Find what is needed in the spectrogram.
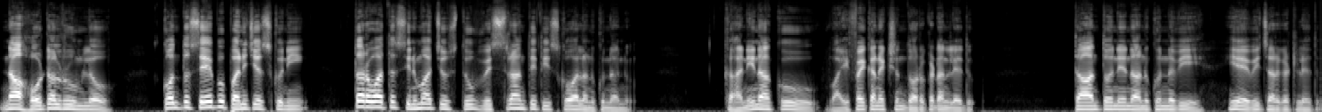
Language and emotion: Telugu, sad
